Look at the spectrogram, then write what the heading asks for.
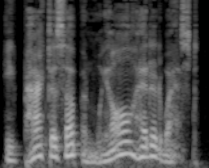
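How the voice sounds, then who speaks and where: A man's voice: mid-range voice, very animated, moderate pace, slightly rough, dry recording, clean studio sound, pitched above the performer's own voice. A man voicing a cool, charming young upper-class woman with a Philadelphia accent and a poised manner.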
